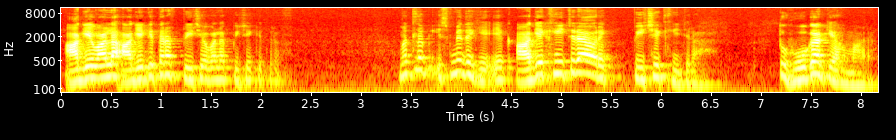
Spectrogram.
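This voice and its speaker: A man's voice: on the high side, animated, normal speed, lo-fi sound. A man with an Indian accent teaching a physics lesson, who asks his students questions and then answers them himself. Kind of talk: classroom lecture.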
